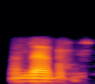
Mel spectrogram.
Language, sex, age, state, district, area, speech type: Urdu, male, 18-30, Uttar Pradesh, Siddharthnagar, rural, conversation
